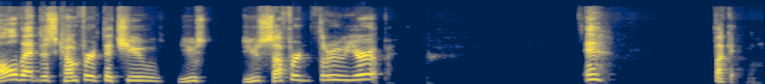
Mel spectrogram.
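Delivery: a little annoyed. Speaking to europe about the discomfort it suffered over russia, a little angry. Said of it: "I'm a little bit angry about this".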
